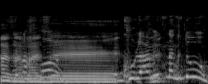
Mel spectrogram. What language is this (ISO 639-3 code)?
heb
